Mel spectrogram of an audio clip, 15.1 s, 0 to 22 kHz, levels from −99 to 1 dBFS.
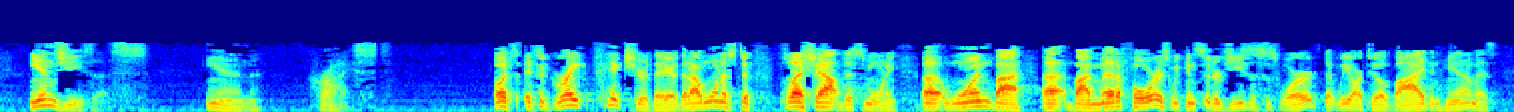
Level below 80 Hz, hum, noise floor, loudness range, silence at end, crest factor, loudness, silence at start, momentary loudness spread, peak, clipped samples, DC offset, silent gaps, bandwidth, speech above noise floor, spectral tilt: -60 dBFS; none; -67 dBFS; 17 LU; 0.25 s; 22 dB; -25 LUFS; 0.3 s; 16 LU; -4 dBFS; under 0.1%; under 0.1%; none; 5.4 kHz; 42 dB; -8 dB/octave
